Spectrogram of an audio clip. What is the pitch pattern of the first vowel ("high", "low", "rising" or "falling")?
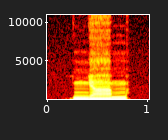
rising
